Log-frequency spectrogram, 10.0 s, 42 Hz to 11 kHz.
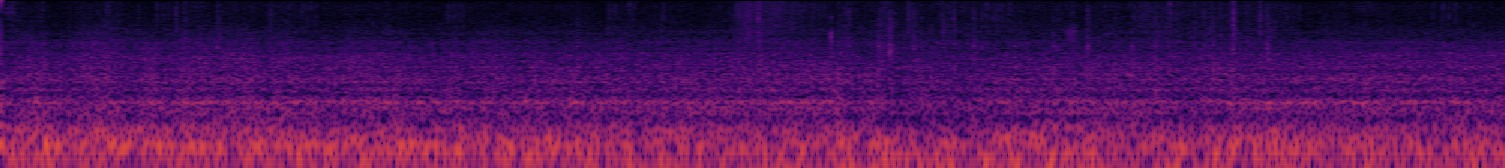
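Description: Steady low road and tyre rumble inside the cabin of a Tesla electric car cruising at about 29 mph.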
